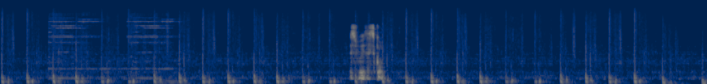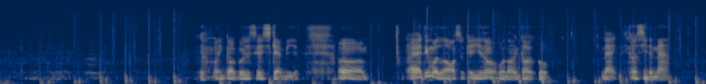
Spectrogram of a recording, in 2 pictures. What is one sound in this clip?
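Footsteps thud at a steady walking pace on a hard floor.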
